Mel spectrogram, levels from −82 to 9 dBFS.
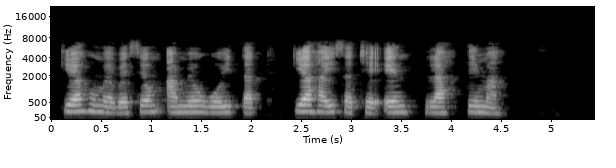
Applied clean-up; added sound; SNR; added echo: none; none; none; none.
